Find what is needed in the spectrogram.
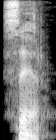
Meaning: sir (address to a man in an English context, e.g. in translations from English)
- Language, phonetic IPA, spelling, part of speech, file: Russian, [sɛr], сэр, noun, Ru-сэр.ogg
